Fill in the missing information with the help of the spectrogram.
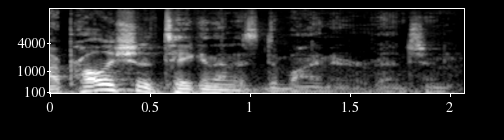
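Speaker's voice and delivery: normal talking voice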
